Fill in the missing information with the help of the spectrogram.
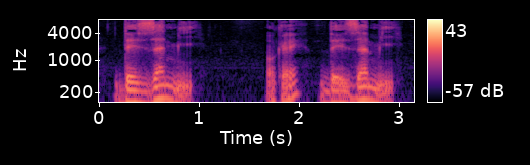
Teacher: Okay, and so you've got des ami, okay? And if you make the liaison, so the link between the two, you will get des amis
